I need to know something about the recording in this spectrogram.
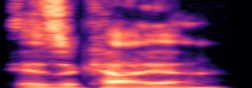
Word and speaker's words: izakaya: And I think I I know it as uh is pronunciation of Isizakaya.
